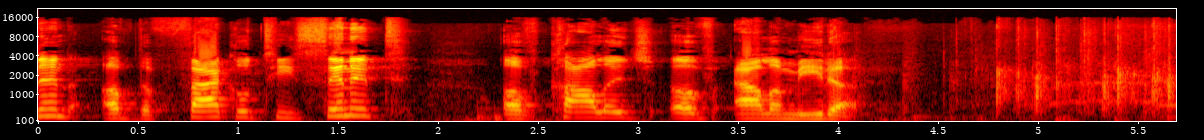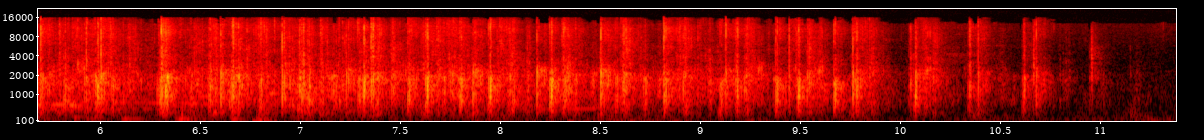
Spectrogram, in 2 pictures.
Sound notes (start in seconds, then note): 4.6 applause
